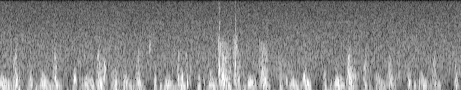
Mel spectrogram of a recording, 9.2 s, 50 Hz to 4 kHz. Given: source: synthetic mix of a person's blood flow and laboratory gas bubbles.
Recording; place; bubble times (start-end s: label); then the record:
Doppler ultrasound of blood flow; precordium
2.98-3.04 s: bubbles
3.52-3.84 s: bubbles
4.34-4.81 s: bubbles
5.17-5.36 s: bubbles
From the record:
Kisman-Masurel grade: 123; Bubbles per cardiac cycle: 1 to 2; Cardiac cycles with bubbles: 10 to 50%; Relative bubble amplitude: loud (0.450 to 0.775); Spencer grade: 2 (many but less than half of the cardiac periods contain bubble signals, singularly or in groups); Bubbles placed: anywhere in the cardiac cycle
